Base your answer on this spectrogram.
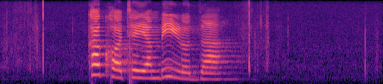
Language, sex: Venda, female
